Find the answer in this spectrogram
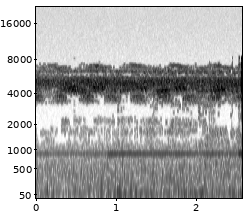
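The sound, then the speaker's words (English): Crickets chirp outside a porch at night in a faint, continuous high trill, with a steady low background hum beneath and no voices. “Here from Mayberry's View, sitting on the porch. You can hear the crickets maybe in the background. Wind chimes.”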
